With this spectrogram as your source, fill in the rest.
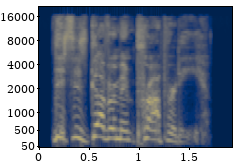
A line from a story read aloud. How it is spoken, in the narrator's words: the postmaster replied sharply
